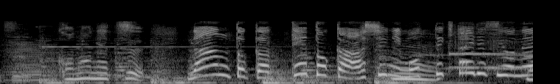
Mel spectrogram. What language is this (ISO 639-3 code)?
jpn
